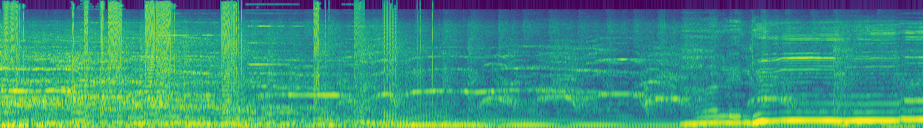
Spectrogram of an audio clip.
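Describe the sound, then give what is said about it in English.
A large audience erupts in sustained shouting and cheering, many voices whooping and calling out together, loud, with rising cries toward the end. “Lift up your voice if you have one and shout!”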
